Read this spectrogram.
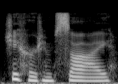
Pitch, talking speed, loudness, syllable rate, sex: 175 Hz, 200 wpm, -15 LUFS, 3.7 syllables/s, female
